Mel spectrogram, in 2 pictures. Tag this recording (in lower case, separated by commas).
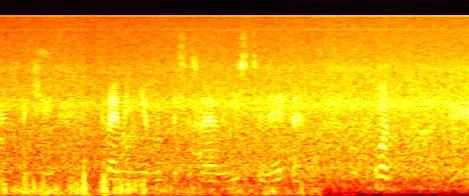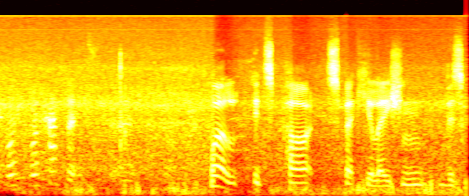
outside, rural or natural, outside, urban or man-made, speech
